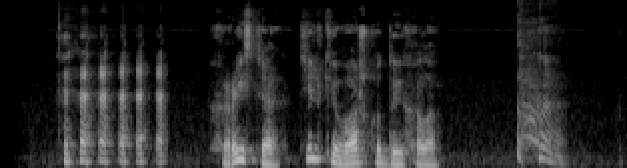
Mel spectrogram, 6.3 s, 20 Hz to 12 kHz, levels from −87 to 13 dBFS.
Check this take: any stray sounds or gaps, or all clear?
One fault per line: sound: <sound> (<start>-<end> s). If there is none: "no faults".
sound: laugh (0.6-1.7 s)
sound: cough (5.1-5.7 s)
